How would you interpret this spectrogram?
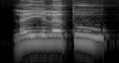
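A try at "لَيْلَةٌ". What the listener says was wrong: Laila tanwin.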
